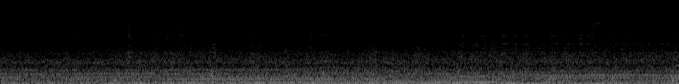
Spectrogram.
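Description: Cabin of a moving Kenya Railways diesel multiple-unit train: a steady low engine and running drone, with a light, regular ticking about twice a second.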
